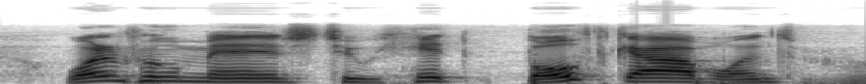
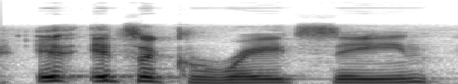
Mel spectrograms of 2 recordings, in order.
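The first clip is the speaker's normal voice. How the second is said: normal talking voice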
